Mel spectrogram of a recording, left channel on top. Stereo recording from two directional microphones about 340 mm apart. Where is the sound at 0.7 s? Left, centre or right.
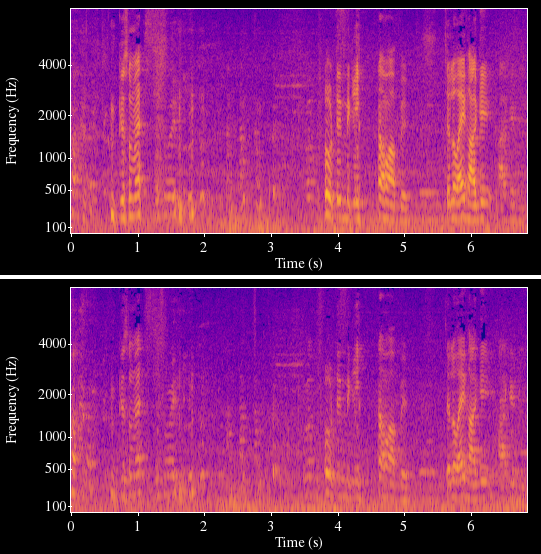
Centre.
